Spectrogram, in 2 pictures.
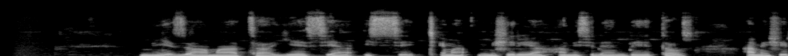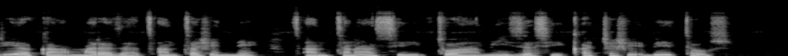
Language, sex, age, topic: Gamo, male, 18-24, agriculture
